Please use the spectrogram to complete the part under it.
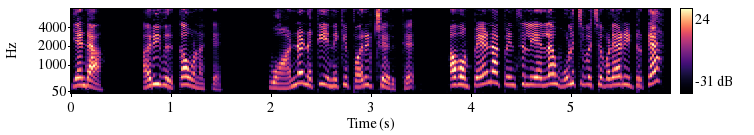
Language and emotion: Tamil, angry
